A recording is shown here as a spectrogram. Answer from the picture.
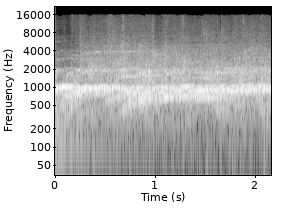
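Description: Live audience applauding and cheering, many hands clapping with high, held cheers over the clapping.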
